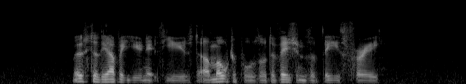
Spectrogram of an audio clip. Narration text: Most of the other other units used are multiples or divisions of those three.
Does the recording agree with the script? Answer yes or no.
no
